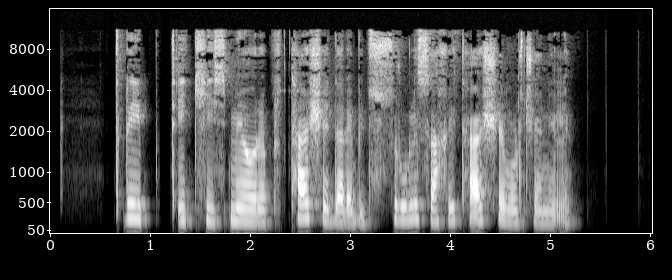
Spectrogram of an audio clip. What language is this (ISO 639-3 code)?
kat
